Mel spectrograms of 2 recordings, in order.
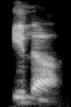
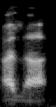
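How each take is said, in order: First: The word begins with an 'i' vowel. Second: The word begins with an 'a' vowel. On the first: The speaker calls it right. "इला कहना है" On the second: The speaker calls it wrong. "We tend to से अला, तेजी में अला"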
